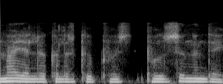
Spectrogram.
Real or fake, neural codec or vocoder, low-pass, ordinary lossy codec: real; none; 7.2 kHz; Opus, 16 kbps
